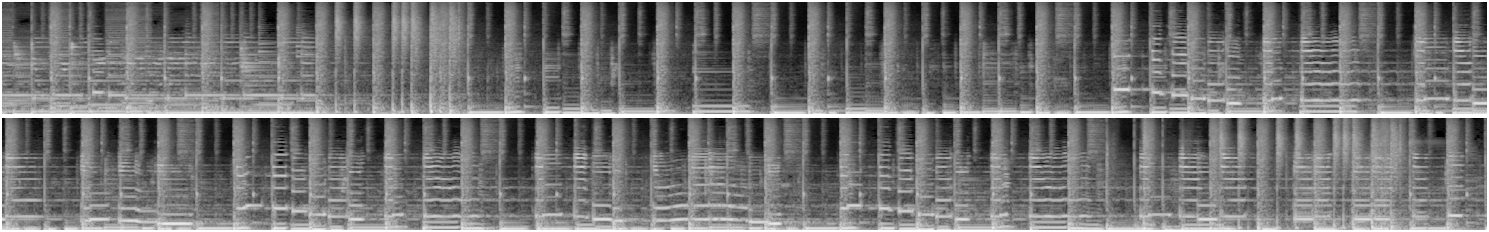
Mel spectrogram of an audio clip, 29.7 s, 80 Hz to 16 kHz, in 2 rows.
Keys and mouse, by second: 0.6 x, 4.6 2, 5.9 click, 6.6 g, 6.9 x, 7.9 drag, 8.8 g, 9.1 x, 10.7 click, 11.2 f, 11.6-12.3 shift+middle drag, 13.1 click, 13.7 g, 13.9 x, 14.9 shift+click, 15.3 middle click, 16.1 middle click, 16.8 g, 17.1 x, 18.3 click, 18.5 f, 19.5-20.2 middle drag, 20.4 click, 20.6-22.6 middle drag, 23.2-25.3 middle drag, 25.3 Tab, 25.5 g, 26.1 y, 29.3-29.7 middle drag.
